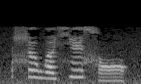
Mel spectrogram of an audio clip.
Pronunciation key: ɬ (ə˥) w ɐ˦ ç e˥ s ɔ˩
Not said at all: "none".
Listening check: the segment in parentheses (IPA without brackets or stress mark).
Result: ə˥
